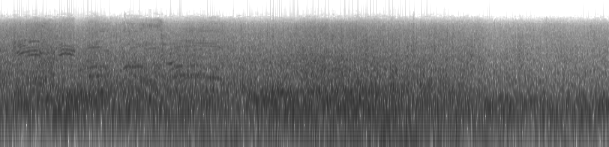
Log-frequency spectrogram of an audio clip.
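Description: A crowd of men shouts and struggles in panic close by.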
